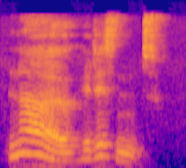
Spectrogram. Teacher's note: So when you agree, we have one kind of flat intonation, flatter, not showing surprise.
